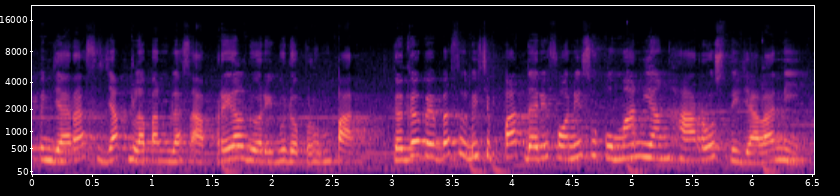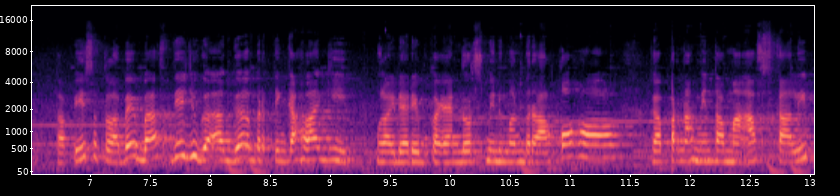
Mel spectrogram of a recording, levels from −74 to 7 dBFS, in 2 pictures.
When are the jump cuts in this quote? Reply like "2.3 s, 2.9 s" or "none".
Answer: 2.8 s, 6.5 s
